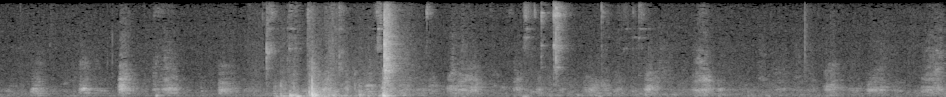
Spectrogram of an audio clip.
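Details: Basset Hounds Tracker and puppy Ranger playing rough: irregular yips and gruff bursts roughly every second, with two louder sharp outbursts near the middle amid scuffling.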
